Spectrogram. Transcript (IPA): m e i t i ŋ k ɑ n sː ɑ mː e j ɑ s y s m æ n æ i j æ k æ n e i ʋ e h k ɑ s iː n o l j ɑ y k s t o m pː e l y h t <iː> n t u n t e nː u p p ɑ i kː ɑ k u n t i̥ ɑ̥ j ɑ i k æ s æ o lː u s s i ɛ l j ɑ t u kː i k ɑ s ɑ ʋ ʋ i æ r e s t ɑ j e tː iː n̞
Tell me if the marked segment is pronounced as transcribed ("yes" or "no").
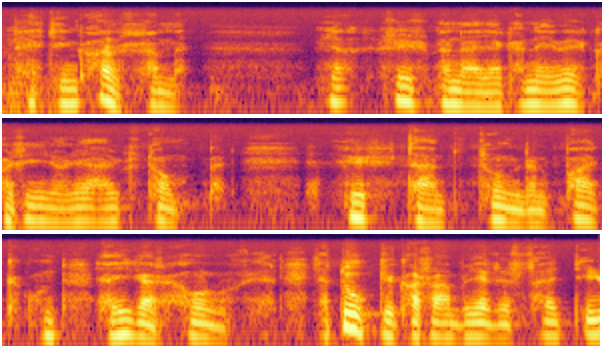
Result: no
